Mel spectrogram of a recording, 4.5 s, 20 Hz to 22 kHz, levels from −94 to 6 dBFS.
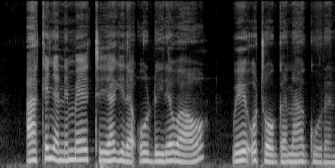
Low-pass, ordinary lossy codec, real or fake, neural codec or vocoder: none; none; fake; vocoder, 44.1 kHz, 128 mel bands every 256 samples, BigVGAN v2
